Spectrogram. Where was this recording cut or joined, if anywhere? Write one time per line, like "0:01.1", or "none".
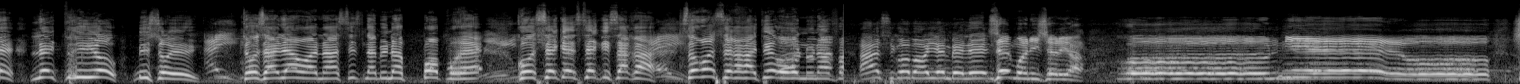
0:08.5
